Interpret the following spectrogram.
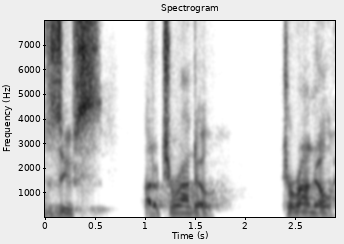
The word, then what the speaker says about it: Toronto: Toronto, if you're from there, you don't pronounce the second T.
